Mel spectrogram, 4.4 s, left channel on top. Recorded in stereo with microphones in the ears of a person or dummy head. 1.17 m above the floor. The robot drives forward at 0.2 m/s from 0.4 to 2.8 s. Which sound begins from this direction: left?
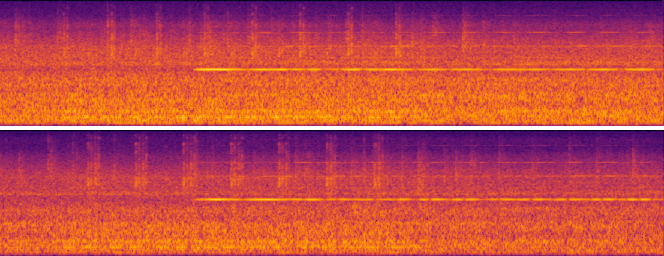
A flute, at 1.3 s.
